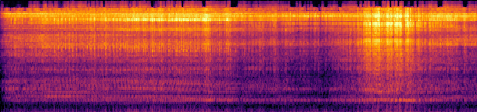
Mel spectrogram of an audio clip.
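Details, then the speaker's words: Woodturning lathe hollowing out a vase: continuous hissing scrape with a faint buzzy hum that briefly swells louder. This is harmless tool vibration (chatter) while boring out, with the tool rest far from the cut. "that noise there it's just vibration. Now, you just take it steady for this part because you're just boring it out."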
